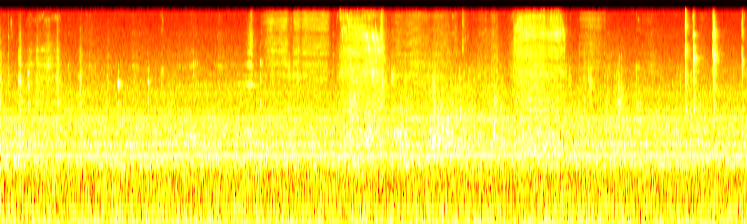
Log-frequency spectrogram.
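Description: Quiet room tone with a faint steady hum, broken by two brief soft rustling or rubbing sounds, one about halfway through and one about three seconds later.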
